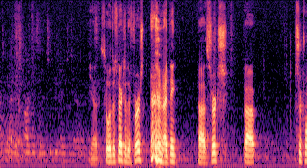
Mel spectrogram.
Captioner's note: clears throat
